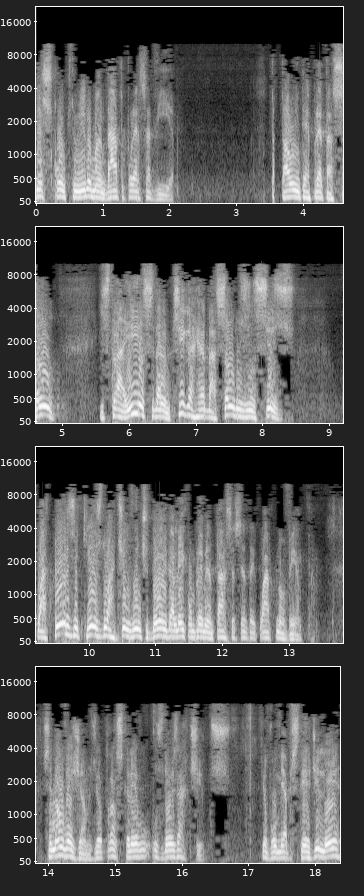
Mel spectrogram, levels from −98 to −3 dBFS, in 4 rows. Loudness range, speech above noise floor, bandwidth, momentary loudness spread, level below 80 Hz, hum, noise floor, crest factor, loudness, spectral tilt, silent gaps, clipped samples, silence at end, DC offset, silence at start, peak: 4 LU; 40 dB; 10.5 kHz; 9 LU; -38 dBFS; none; -51 dBFS; 12 dB; -12 LUFS; -4.5 dB/octave; none; under 0.1%; 0 s; under 0.1%; 0 s; 0 dBFS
